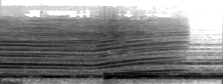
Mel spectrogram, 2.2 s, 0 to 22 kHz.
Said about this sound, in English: When I was growing up in the American Midwest in the 1980s, the local fire department spun up the air raid siren every Saturday at noon, which left me very uneasy.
